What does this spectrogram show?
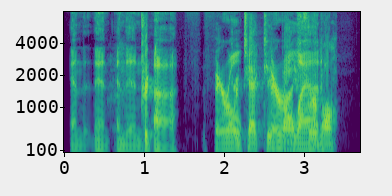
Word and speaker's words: Ferro Lad: then and then uh Feralt. I I think they shouldn't call him It shouldn't be Pharaoh Lad, but Feral Ferro Lad.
